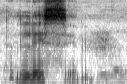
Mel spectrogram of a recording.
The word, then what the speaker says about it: listen: in the english language yet in the middle of silent listen it disappears instead the t becomes a little like another slightly shorter s listen becomes listen whistle is whistle here's a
